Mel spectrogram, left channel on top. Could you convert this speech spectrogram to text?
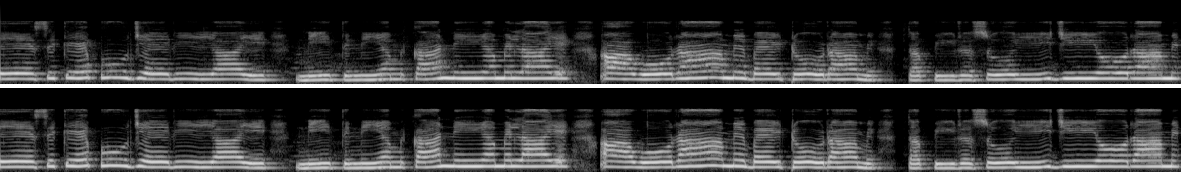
के पुजेरी आए, नीत नियम का नियम लाए, आओ राम बैठो राम, तपी रसोई जियो राम,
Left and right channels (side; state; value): both; normal; correlation 0.80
